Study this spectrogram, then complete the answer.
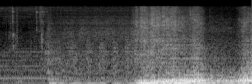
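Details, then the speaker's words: Honda CRX with aggressive cam, slightly warmed up, after new spark plugs: restart settles into lumpy, uneven idle that stumbles and once shut off; misfiring even at idle, owner suspects non-mechanical cause as it once cleared up while driving. "Well, it warmed up a little bit, but even at idle, it's misfiring. Let me show you. And that's not just the aggressive cam."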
